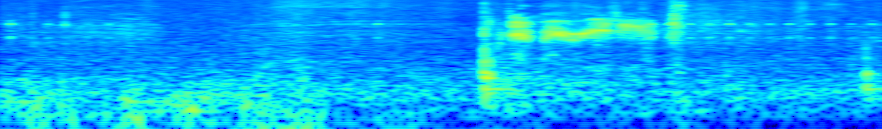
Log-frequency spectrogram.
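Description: Faint whispering, with two light knocks in the second half.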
